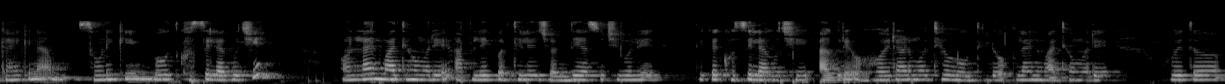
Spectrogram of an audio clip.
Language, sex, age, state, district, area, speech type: Odia, female, 18-30, Odisha, Nabarangpur, urban, spontaneous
